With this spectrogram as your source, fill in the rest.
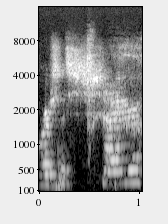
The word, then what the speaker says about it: Worcestershire: of things, but Worcestershire, typically you don't pronounce the "shire" at the end of it. So it's like Worcestershire sauce.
